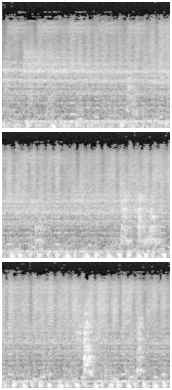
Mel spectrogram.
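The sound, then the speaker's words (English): A few short, synthetic dog barks from a video game pop out over a steady, throbbing electronic hum, with no one talking. “There's the dog.”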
